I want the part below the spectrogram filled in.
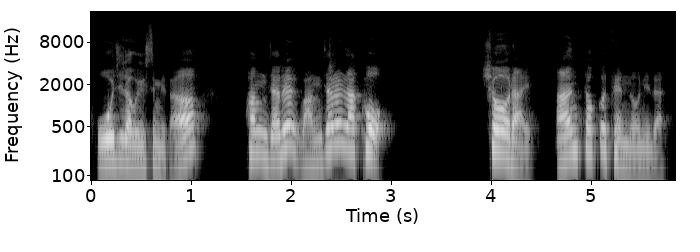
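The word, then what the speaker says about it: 安徳: 왕자를 낳고 쇼라이 안토쿠 텐노니다 장래에 안덕 천황 안토쿠라고 읽는 우리는 안덕이지만 일본 발음은 안토쿠라 들린 겁니다.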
